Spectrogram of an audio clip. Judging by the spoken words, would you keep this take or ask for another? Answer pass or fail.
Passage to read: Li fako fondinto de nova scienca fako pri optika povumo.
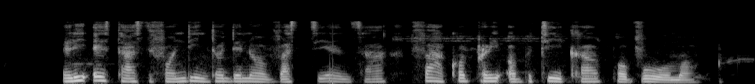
fail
